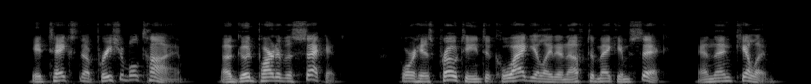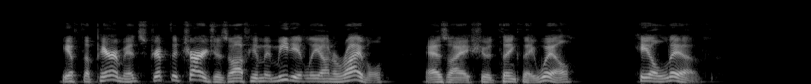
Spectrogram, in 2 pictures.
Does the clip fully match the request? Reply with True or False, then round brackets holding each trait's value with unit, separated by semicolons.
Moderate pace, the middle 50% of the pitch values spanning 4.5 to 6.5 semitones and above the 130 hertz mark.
True (165 wpm; 5.3 semitones; 140 Hz)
